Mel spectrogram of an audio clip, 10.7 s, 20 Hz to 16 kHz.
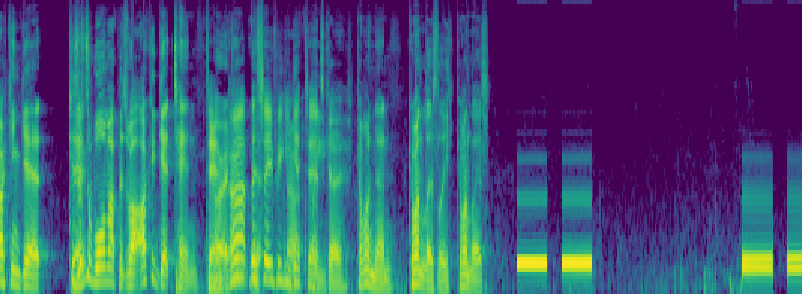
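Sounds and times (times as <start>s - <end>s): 
speech: 0.0s - 6.6s
phone ringback tone: 6.9s - 7.9s, 9.9s - 10.6s.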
